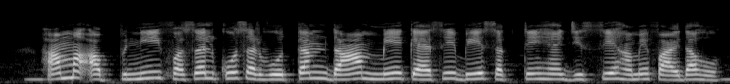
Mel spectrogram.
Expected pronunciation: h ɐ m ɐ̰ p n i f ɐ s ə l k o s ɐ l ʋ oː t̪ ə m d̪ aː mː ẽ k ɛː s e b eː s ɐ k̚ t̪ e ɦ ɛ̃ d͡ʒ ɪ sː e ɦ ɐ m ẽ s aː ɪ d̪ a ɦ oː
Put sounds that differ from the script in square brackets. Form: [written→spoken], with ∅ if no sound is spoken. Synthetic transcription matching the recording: h ɐ m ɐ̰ p n i f ɐ s ə l k o s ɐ [l→ɾ] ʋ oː t̪ ə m d̪ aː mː ẽ k ɛː s e b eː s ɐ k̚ t̪ e ɦ ɛ̃ d͡ʒ ɪ sː e ɦ ɐ m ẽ [s→f] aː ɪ d̪ a ɦ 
